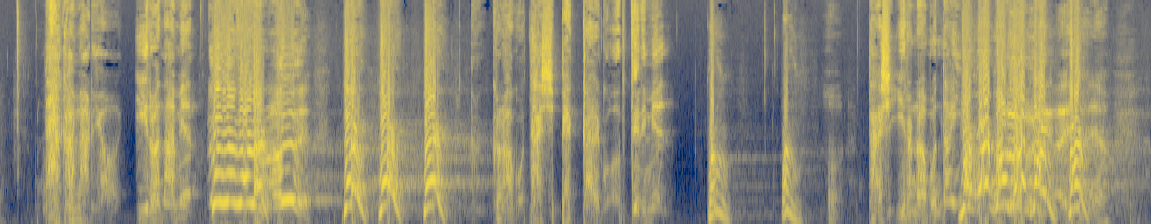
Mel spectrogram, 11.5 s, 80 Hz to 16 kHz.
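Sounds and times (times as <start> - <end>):
speech: 0.7 - 11.4
person imitating dog barking with sharp vocal barks and yips: 2.2 - 4.9, 7.0 - 8.5, 9.5 - 11.2.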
